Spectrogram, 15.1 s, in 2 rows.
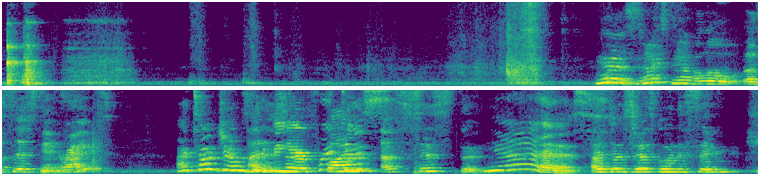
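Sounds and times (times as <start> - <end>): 
plate and knife clattering in a kitchen while Trini black cake is prepared: 0.0 - 1.4
speech: 7.0 - 8.6, 9.6 - 15.1.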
